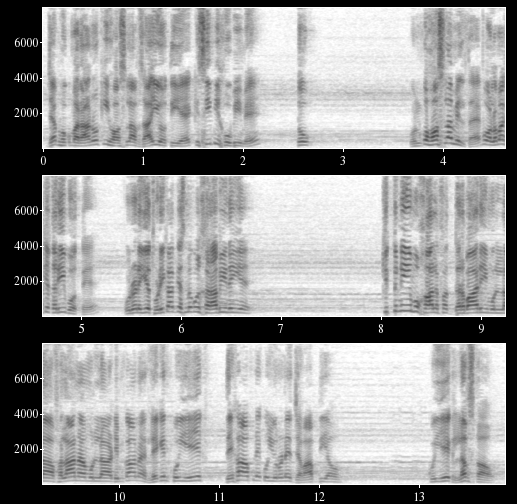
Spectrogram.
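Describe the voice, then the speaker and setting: A man with a Pakistani Urdu accent giving an Islamic sermon, swinging between loud emphatic points and quiet asides, asking rhetorical questions and answering them himself. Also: sits high, lively intonation, fast talker, faint music behind. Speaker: religious scholar giving a lecture.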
